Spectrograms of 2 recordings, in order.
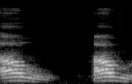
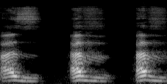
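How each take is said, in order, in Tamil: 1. இந்த மெய்யொலி அழுத்தமாகவும் கனமாகவும் இருக்கிறது. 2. இந்த மெய்யொலி சாதாரண S போல ஒலிக்கிறது. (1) "ஆவ் ஆவ் அப்படி சொல்லணும்" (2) "அஸ் அஸ் அஸ் அப்படிம்பாங்க. அதெல்லாம் தப்பு"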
